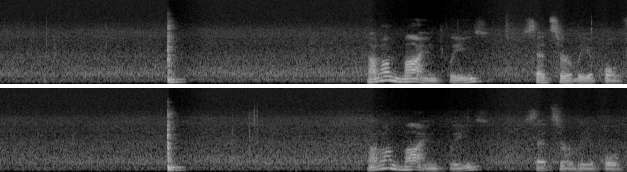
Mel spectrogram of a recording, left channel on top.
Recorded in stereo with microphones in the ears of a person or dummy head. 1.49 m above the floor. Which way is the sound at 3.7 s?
60° left (ahead or behind).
